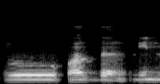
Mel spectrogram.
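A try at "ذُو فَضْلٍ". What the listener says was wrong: Dzu fadlin ditahan, Pak. Jangan dikolak-kolakan.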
